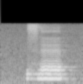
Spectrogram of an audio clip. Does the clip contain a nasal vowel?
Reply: yes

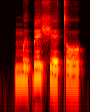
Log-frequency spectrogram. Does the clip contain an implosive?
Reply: yes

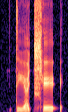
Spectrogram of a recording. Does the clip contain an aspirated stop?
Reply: yes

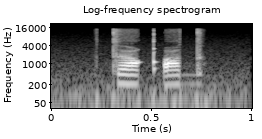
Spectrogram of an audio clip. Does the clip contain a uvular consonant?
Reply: yes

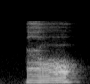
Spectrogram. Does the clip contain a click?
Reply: no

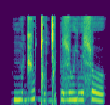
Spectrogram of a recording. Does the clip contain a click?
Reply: yes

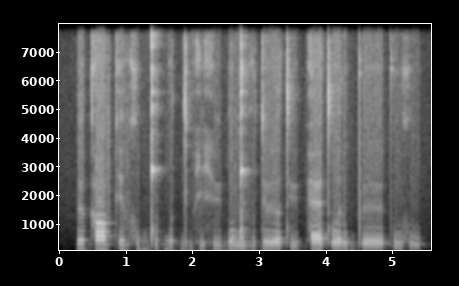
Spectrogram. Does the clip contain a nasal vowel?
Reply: no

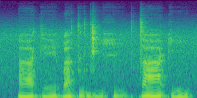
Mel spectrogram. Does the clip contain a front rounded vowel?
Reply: no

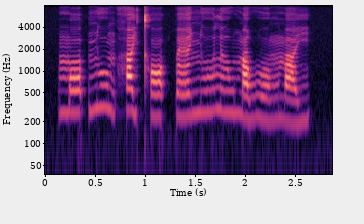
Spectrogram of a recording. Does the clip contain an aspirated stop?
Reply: yes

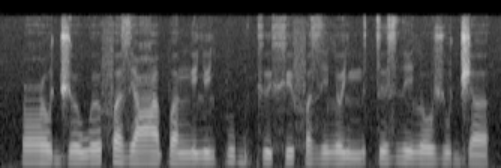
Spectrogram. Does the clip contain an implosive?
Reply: no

